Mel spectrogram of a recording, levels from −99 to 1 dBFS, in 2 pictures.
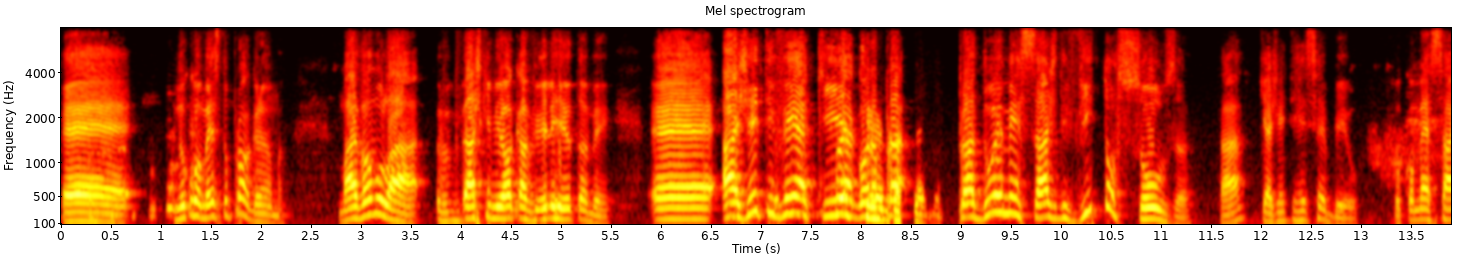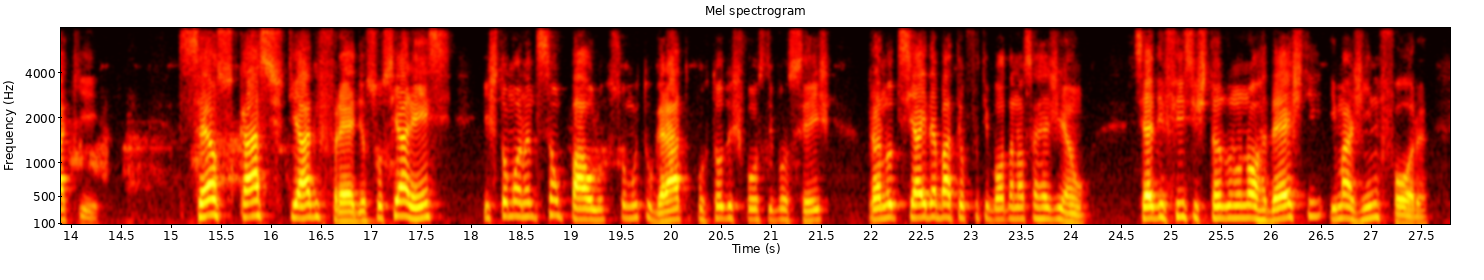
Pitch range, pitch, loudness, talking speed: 150-190 Hz, 170 Hz, -23 LUFS, 160 wpm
